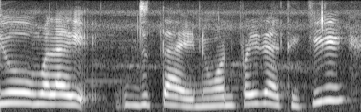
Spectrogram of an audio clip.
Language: Nepali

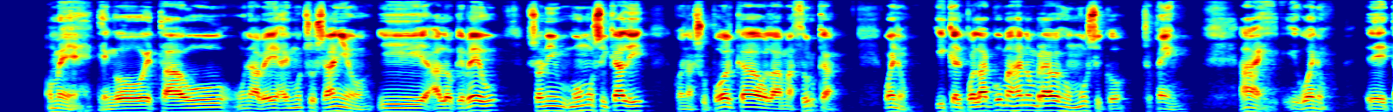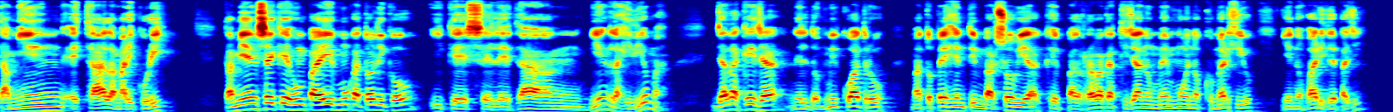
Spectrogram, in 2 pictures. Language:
Extremaduran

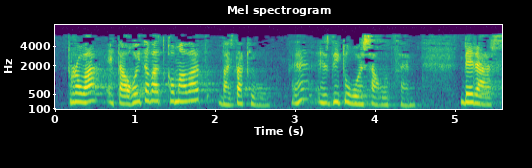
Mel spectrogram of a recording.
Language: Basque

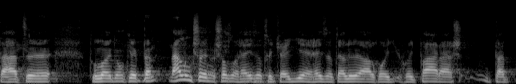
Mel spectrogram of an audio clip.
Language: Hungarian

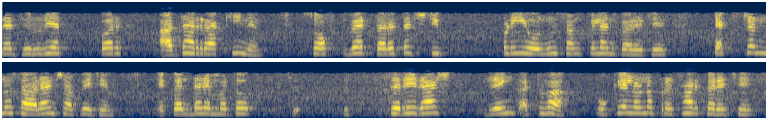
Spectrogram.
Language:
Gujarati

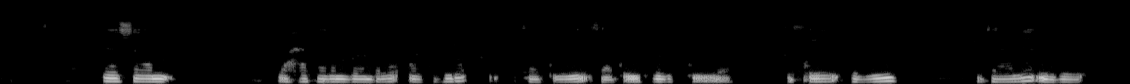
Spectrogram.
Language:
Somali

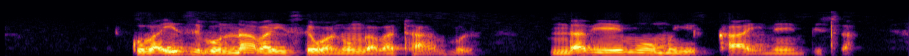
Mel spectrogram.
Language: Ganda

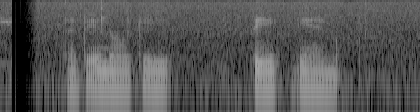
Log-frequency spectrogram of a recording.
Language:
Sinhala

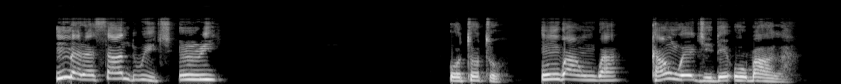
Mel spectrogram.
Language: Igbo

